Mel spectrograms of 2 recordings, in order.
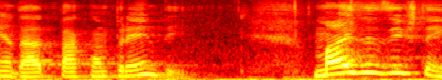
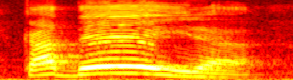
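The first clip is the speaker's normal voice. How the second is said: "Cadeira" slow, with "dei" much louder and stretched; stress on middle syllable; 4 semitones higher, 12 dB louder, much slower than usual. Shown as a demonstration. Teacher asking pupils which syllable stands out, "dei" heavily stressed in "Cadeira". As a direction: blast and hold the "dei" in "Cadeira". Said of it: "quem se destaca mais? Justamente o dei".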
